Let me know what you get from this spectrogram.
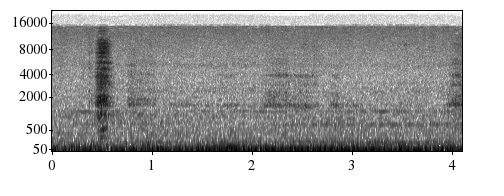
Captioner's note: Maria gasps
